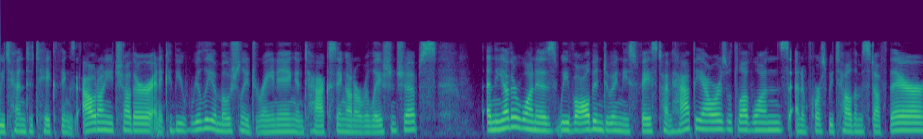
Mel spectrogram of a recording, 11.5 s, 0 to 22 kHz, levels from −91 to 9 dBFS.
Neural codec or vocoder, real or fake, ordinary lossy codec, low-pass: none; real; MP3, 48 kbps; 7.2 kHz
